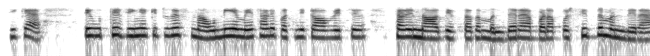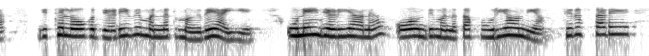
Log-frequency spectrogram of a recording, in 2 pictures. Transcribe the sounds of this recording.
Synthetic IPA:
ʈʰiːkɦɛː | t̪eːʊt̪ʰːeːd͡ʒɪjãːkɪt̪ʊsẽːsənaːuniːɛ̃ːmɛ̃ːsaːɽeːpət̪niːʈɔːpʋɪt͡ʃsaːɽeːnaːld̪ɪk̚t̪ãːd̪aːmənd̪əɾɛːbəɽaːpəɾsɪd̪ʱmənd̪əɾɛː | d͡ʒɪt̪ʰːeːloːkd͡ʒeːɽiːbiːmənːət̪məŋɡd̪eːaːiːeː | ʊnẽːiːd͡ʒeːɽiːɦənoːʊnd̪iːmənət̪ãːpuːɾiːãːɦʊ̃nd̪ijãːsɪɾəpʰsaːɽeː

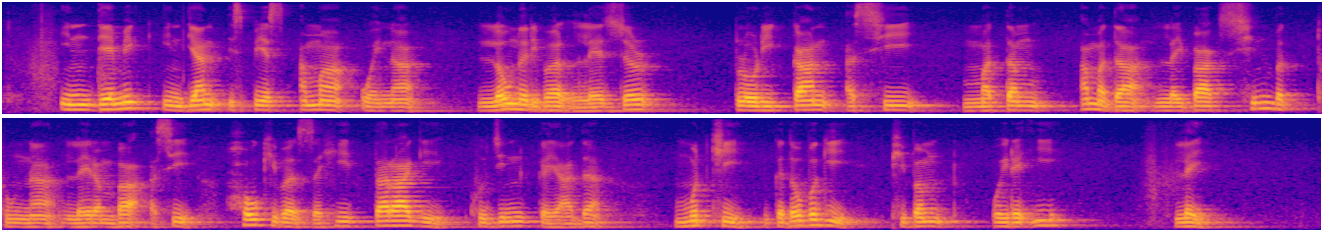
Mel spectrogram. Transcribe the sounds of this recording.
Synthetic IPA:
indemik̚indijanispesɐmɐojnɐ | lɐwnɐɾibɐlezɐɾ | ploɾikanɐsi | mɐtɐmɐmɐdɐlɐjbak̚sinbɐtʰuŋnɐlɐjɾɐmbaɐsihɐwkʰibɐsɐhitɐɾaɡikʰuzinkɐjadɐ | mut̚kʰiɡɐdɐwbɐɡipʰibɐmojɾɐʔi | lɐj

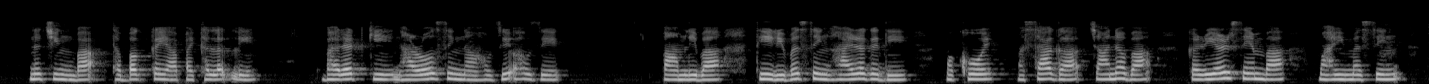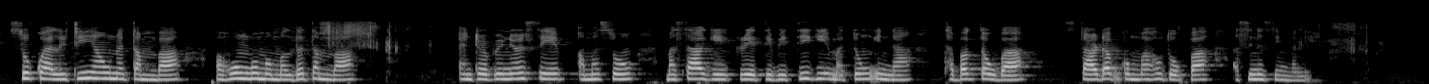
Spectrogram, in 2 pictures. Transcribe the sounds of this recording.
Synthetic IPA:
nɐt͡ʃiŋbɐtʰɐbɐkːɐjapajkʰɐlːɐk̚li | bʱaɾɐt̚kinaɾolsiŋnɐɦɐwzik̚ɦɐwzik̚ | pamlibɐtʰiɾibɐsiŋɦajɾɐɡɐdi | mɐkʰoj | mɐsaɡɐt͡ʃanɐbɐ | kɐɾijɐɾsembɐ | mɐɦɐjmɐsiŋ | sukwalitijawnɐtɐmbɐː | ɦoŋbɐmɐmɐldɐtɐmbɐ | entɐɾp̬ɾinɐɾsip̚ɐmɐsuŋmɐsaɡikɾietibʱitiɡimɐtuŋḭnːɐ | tʰɐbɐk̚tɐwbɐ | staɾtɐp̚ɡumbɐɦɐwdok̚pɐɐsinɐsiŋmɐni

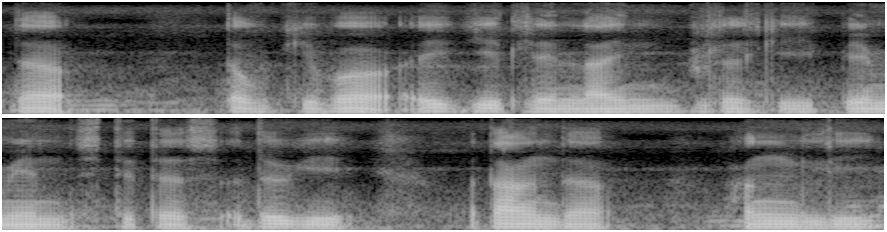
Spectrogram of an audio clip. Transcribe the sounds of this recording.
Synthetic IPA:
dɐ | tɐwkʰibɐɐ̰jɡilenlajnbilɡipementstetɐsɐ̰duɡi | mɐtaŋdɐ | hɐŋli

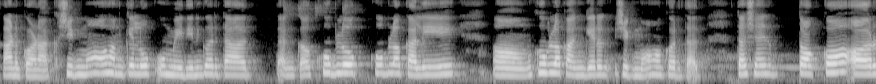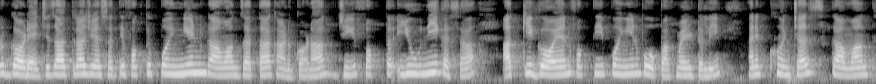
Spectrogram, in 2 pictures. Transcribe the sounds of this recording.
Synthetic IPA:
kãɳkɔɽ̃akɕiɡmɔɦɔɦãmkelokumed̪iːnkəɾt̪at̪ːãŋkakʰuːblokʰːuːblɔkali | kʰuːblɔkãŋɡeɾɕiɡmɔɦɔkəɾt̪a̰t̪ː | əɕẽt̪ɔkɔɔɾɡəɽjãt͡ɕed͡zat̪ɾad͡ʑiəsat̪ːifək̚t̪əpəŋɡiɳɡãʋãk̚d͡zat̪akãɳkɔɽ̃ak̚d͡ʑifək̚t̪əjuniːkasa | akːiɡɔjanfək̚t̪ipə̃ŋɡiɳpowpakmeɭʈəli | añikʰõnt͡ɕat͡sɡãʋãk

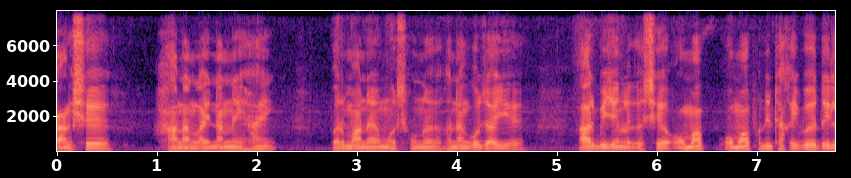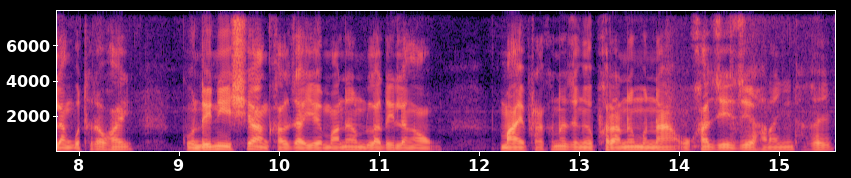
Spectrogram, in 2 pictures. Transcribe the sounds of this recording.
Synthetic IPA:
ɡ̥aŋsɯ | hanaŋlajnaŋnɯjɦaj | b̥ɯɾmanɯmɯsawnɯɦɯnaŋɡɔzajɯ | aɾbizɯŋlɯɡɯseɔmaɔmapʰɯnitʰakʰɯjbɯdɯjlaŋbɯtʰɯɾawɦaj | ɡ̥undɯjniːsiaŋkʰalzajɯmanɯanbladɯjlaŋaw | majpʰɾakʰɯnɯzɯŋɯpʰɯɾanɯmɯnaɔ̰kʰazezɯɦanajnitʰakʰɯj

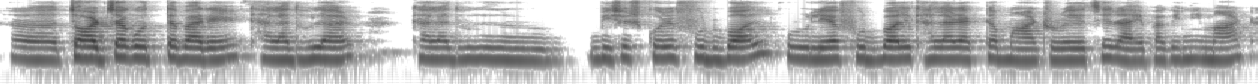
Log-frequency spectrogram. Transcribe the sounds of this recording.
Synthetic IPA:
t͡ɕɔɾd͡ʑakoɾt̪ːepaɾekʰɛlad̪ʱulaɾ | kʰɛlad̪ʱu | biʃeʃkoɾefuʈbɔlkuɾulijafuʈ̚bɔlkʰɛlaɾɛk̚ʈamaʈɾojet͡ɕʰeɾajbʱaɡinimaʈ

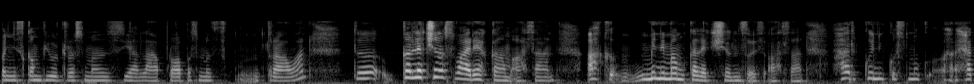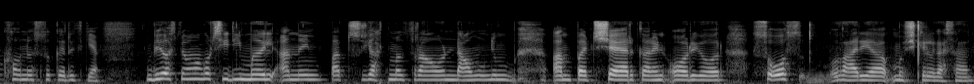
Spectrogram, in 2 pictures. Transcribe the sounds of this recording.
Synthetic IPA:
pɐnʲiskɐmpjuːʈɐɾɐsmɐnzjalaːb̚ʈoːpɐsmɐnzt̪ɾaːʋaːnt̪ɨkɐlekʃɐnɐsʋaːɾjaːkaːmʔa̰ːsaːnɐkʰminimɐmkɐlekʃɐnsɨsʲa̰ːsaːnhɐɾkunikusmɨkhɛkʰoːnɐsukɐɾit̪ʰkʲãːbiʋɐspʲimɐmaːɡoʈsiːɖiːməːlʲɐ̰nənʲpɐt̪sjɐt̪ʰmɐnzt̪ɾaːʋɐnɖaːwnd͡ʒumɐmpɐʈʰʃeːɾkɐɾɐnʲoːɾjoːɾsoːsʋaːɾjaːmʊʃkilɡɐsaːn

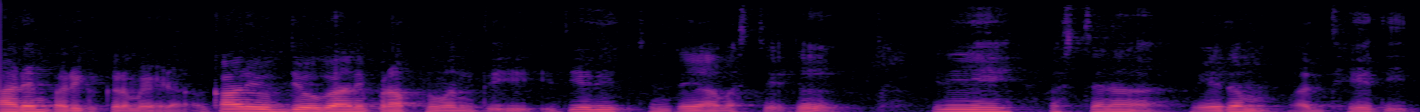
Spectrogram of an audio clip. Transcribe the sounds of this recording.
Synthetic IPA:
kaːɾjɐmpɐɾikɐkɾɐmḛːɳɐ̰kaːniud̪joːɡaːnipɾaːp̚t̪nɐʋɐnt̪ḭḭt̪iɐd̪it͡ʃint̪ɐjaːmɐst̪ʰḛːt̪e | it̪ikɐst͡ʃɐnɐʋeːd̪ɐmɐ̰d̪ʱjeːt̪ḭ

